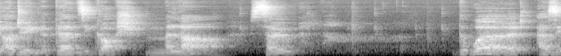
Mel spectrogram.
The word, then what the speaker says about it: Mélée: It isn't pronounced Malay. It's pronounced malar in Gernzi French.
